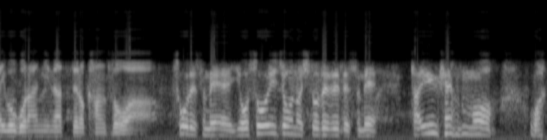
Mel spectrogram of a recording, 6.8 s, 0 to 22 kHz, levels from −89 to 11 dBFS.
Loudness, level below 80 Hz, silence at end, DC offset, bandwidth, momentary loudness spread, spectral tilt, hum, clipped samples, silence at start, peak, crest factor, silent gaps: -24 LUFS; -62 dBFS; 0 s; under 0.1%; 9 kHz; 8 LU; -5.5 dB/octave; none; under 0.1%; 0 s; -10 dBFS; 14 dB; none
